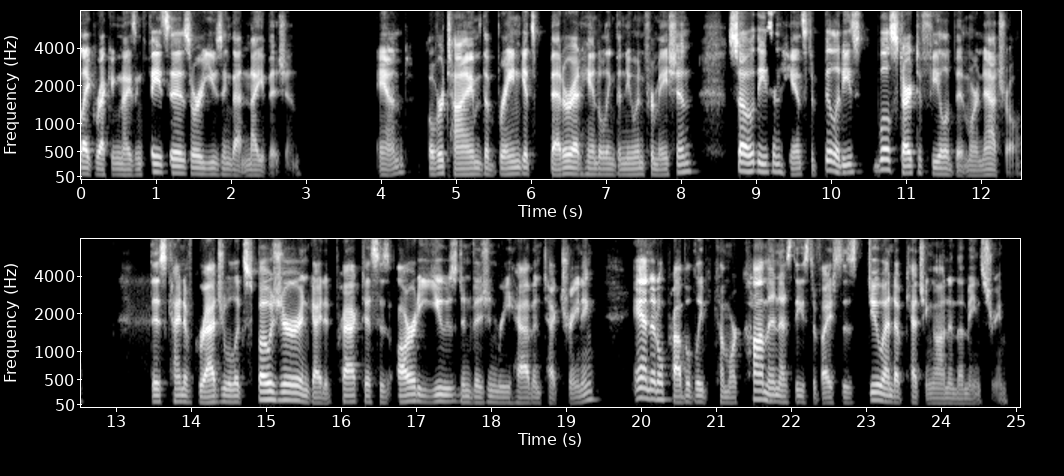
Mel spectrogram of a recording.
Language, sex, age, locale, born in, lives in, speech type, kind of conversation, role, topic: English, male, 30-34, en-US, United States, United States, read, expert-assistant, expert, How could human senses be improved for color blindness?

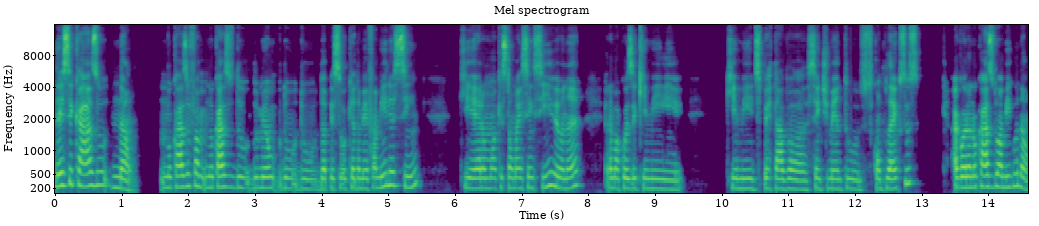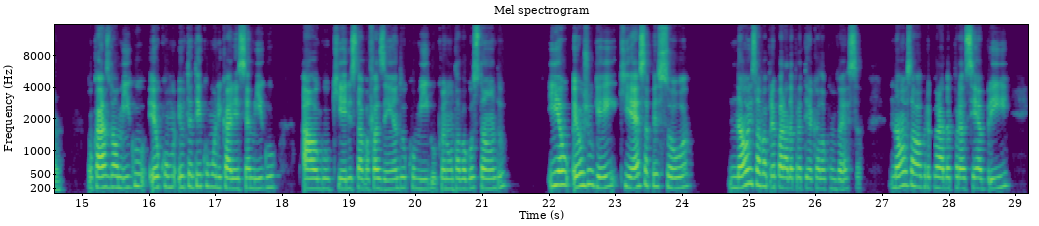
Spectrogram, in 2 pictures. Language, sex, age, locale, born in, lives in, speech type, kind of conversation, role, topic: Portuguese, female, 25-29, pt-BR, Brazil, United States, conversation, podcast, guest, Como comunicar limites de forma assertiva sem parecer agressivo?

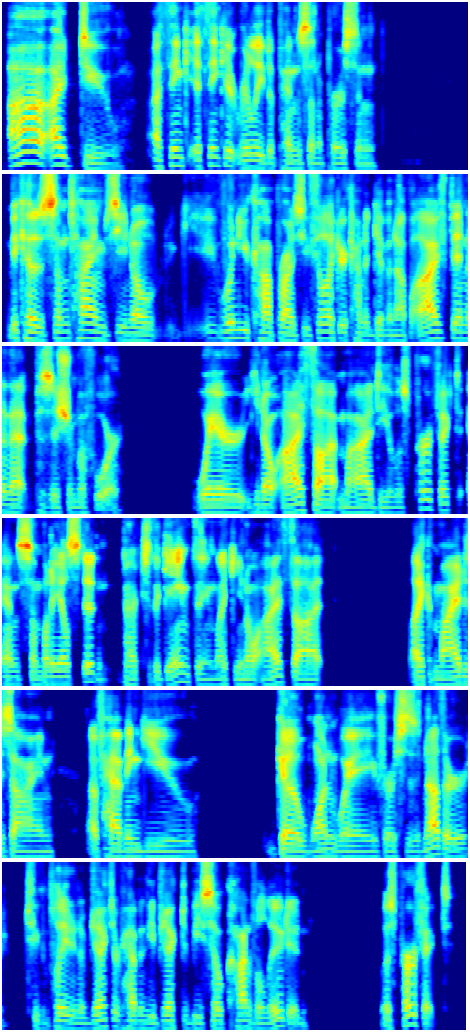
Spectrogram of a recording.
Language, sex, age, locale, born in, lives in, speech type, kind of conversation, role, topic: English, male, 20-24, en-US, United States, United States, conversation, unstructured, none, Why do some people refuse to compromise in a disagreement?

